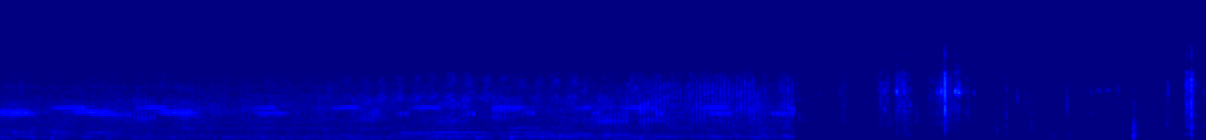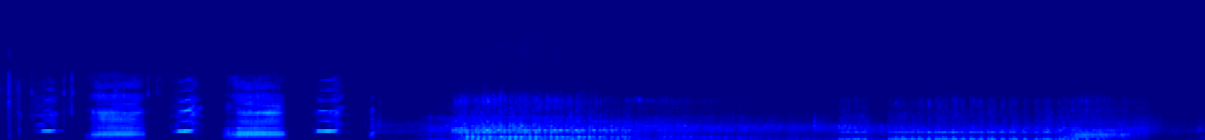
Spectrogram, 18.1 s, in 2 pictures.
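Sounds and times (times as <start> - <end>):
donkey braying: 9.3 - 11.9.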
